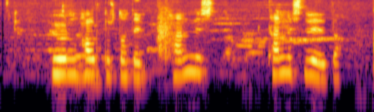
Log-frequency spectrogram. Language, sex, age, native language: Icelandic, female, 15, Icelandic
